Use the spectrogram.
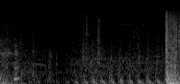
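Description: Rapid bursts of gunfire in GTA Online, a run of quick close shots that ends in a louder burst, with no talking.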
